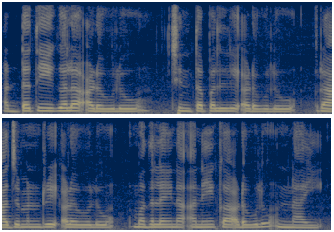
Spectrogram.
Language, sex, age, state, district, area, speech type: Telugu, female, 45-60, Andhra Pradesh, East Godavari, rural, spontaneous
